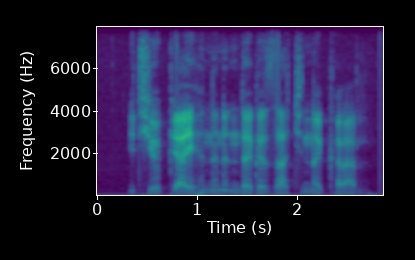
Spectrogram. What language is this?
Amharic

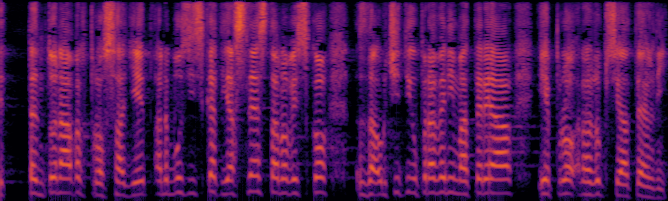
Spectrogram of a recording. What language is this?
Czech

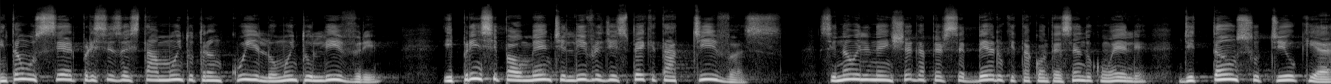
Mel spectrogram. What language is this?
Portuguese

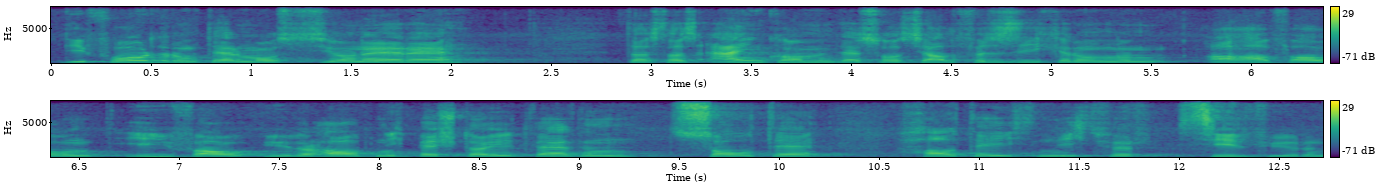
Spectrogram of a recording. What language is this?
Swiss German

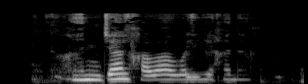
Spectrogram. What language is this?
Pashto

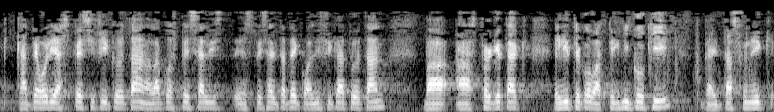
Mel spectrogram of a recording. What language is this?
Basque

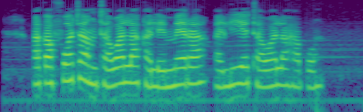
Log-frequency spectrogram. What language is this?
Swahili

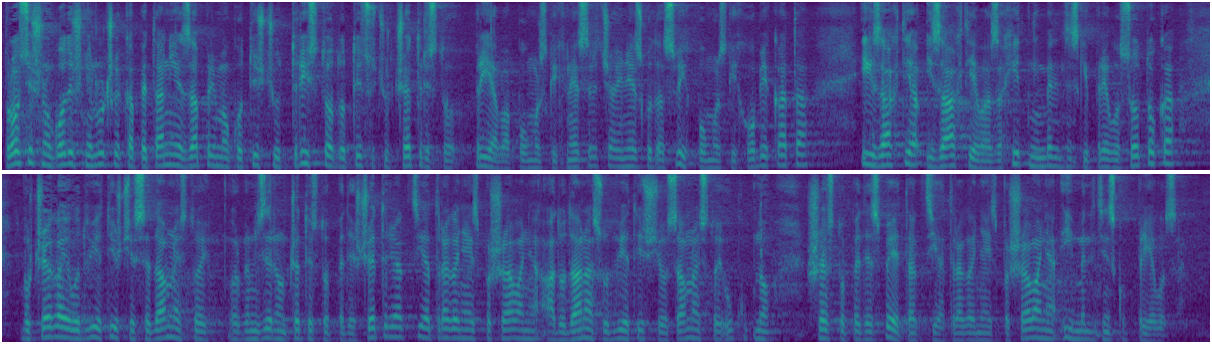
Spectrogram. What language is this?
Croatian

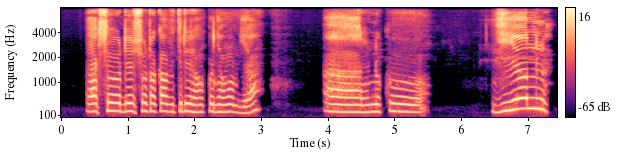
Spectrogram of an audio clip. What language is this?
Santali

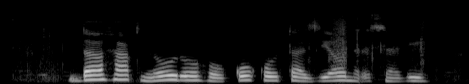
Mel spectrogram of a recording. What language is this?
Pashto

